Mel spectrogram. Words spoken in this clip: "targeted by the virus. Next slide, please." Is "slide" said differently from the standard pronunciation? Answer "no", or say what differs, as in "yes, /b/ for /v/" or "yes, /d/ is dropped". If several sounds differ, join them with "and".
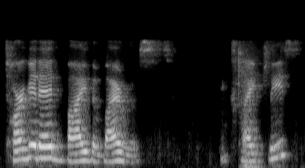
yes, /l/ is dropped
